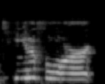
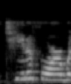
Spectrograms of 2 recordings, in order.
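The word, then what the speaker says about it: ctenophore: And tenophore is tenophore with a silent C in front.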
